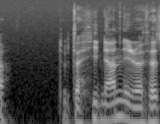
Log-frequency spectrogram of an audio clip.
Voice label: "hunan", Welsh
